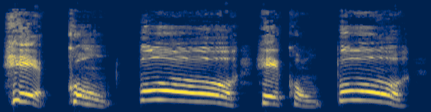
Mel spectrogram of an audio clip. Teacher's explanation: o por é a sílaba tônica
